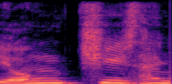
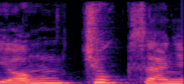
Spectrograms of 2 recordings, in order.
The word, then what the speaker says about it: 영축산: 영자 독수리 취 짜서 영취산 인데 0 취업에 불교 씩 발음은 0 축일 합니다 0 치루 하면 불교가 아닌 거예요 독수리 취 는 정확하게 표현했지만 불교식 이 아니다 그래서 불교식으로 영축산 이라고 한다 그 심양 사인 양산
